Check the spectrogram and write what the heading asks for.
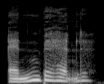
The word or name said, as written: andenbehandle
